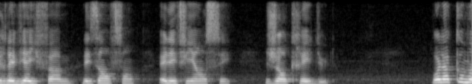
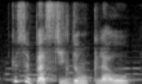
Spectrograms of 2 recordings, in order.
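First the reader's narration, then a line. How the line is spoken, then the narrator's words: Subprior crying out. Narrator (French): s'écria le sous-prieur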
